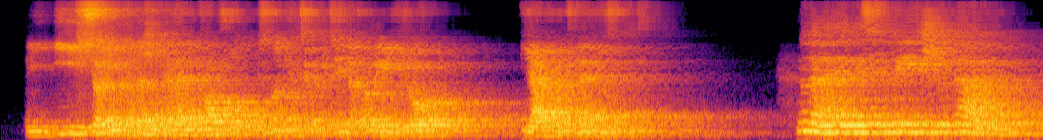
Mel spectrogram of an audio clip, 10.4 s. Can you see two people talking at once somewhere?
No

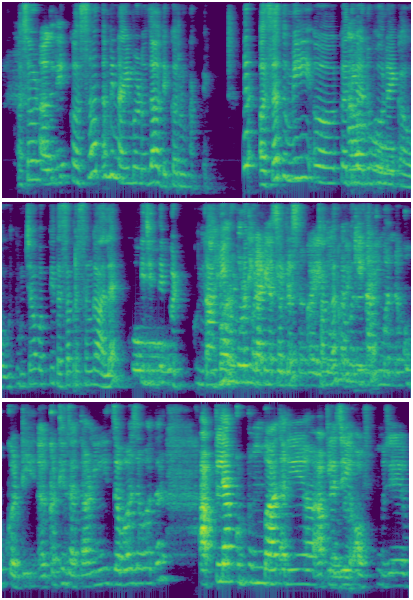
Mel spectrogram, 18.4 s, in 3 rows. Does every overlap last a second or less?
No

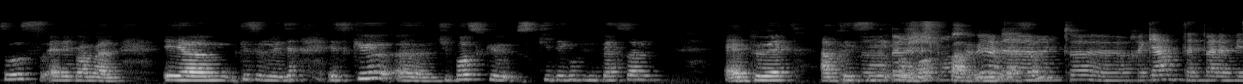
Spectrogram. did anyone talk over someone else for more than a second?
Yes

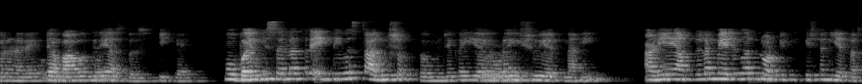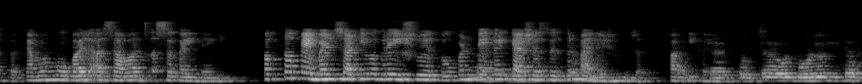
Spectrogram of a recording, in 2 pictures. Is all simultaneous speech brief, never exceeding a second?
No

